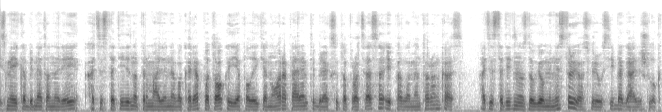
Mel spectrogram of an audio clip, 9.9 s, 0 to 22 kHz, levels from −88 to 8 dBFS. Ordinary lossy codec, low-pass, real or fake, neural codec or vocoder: AAC, 48 kbps; 14.4 kHz; fake; vocoder, 48 kHz, 128 mel bands, Vocos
